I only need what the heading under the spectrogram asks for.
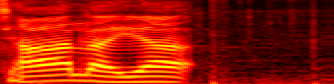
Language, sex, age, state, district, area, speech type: Sanskrit, male, 18-30, Karnataka, Vijayapura, rural, read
